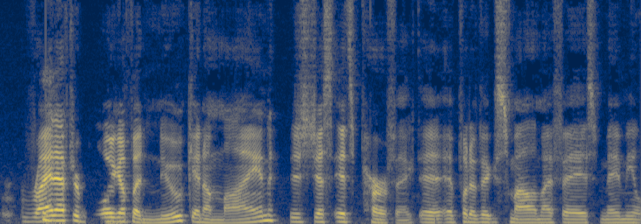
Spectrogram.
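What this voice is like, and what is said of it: Usual voice. Nothing is said of it.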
